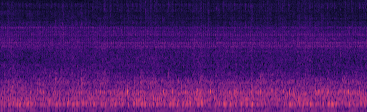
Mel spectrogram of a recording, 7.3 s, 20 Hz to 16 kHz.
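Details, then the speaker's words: 2004 Mercury 2.5 hp two-stroke outboard, not winterized and sitting 6 months, fuel possibly without stabilizer, started on choke with throttle and fuel on, about first pull; fast, even buzzing putter with no misses or knocks; normal running on choke. "Ah, whoa, whoa, hey. She's a runner. Was that like first pull, technically?"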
